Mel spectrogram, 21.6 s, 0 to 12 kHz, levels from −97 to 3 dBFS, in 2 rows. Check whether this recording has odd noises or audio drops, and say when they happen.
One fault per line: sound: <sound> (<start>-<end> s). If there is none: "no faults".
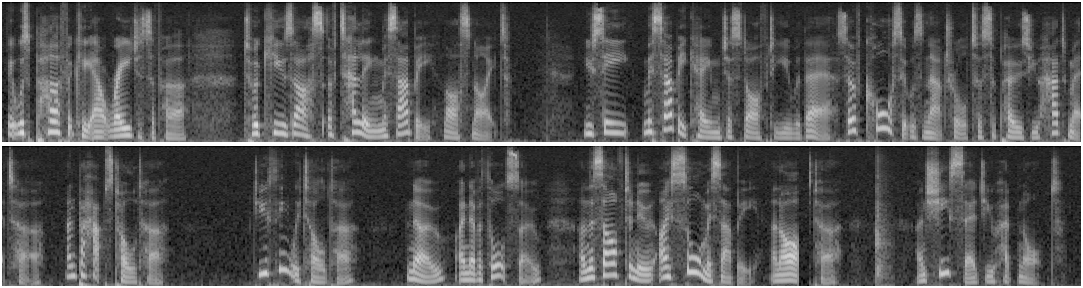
sound: dropout (18.7-18.9 s)
sound: tap (19.5-19.7 s)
